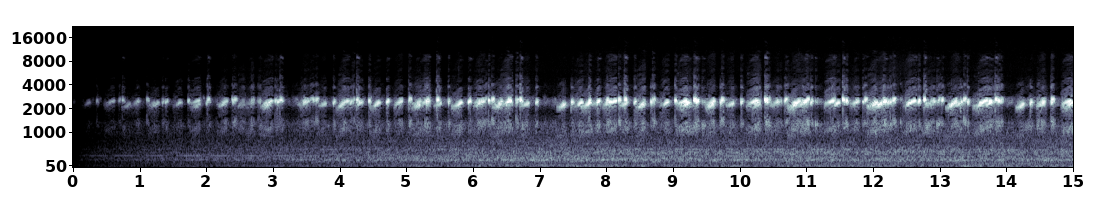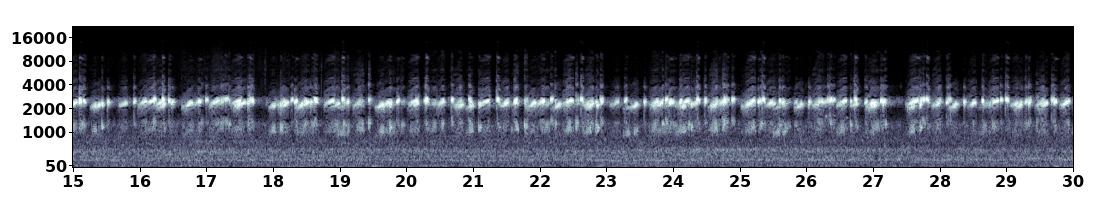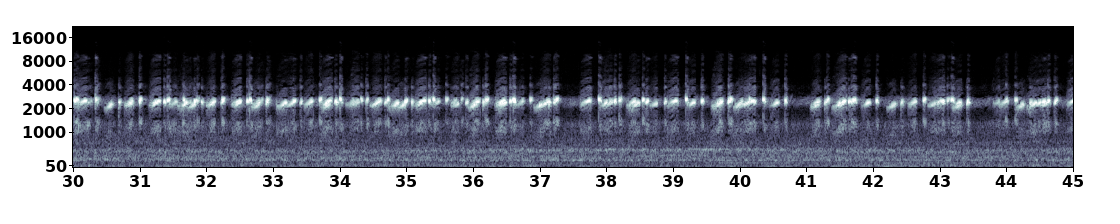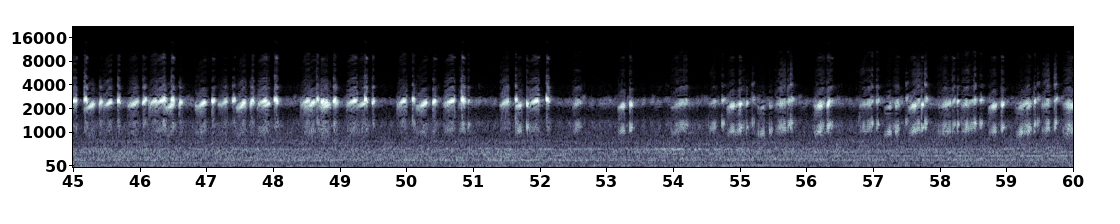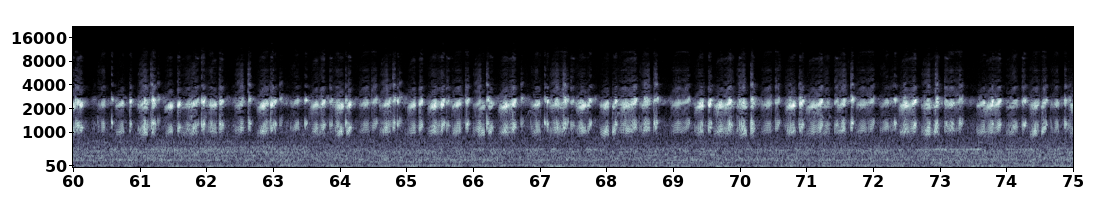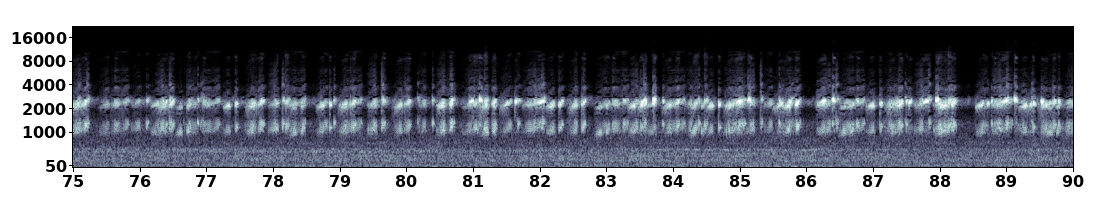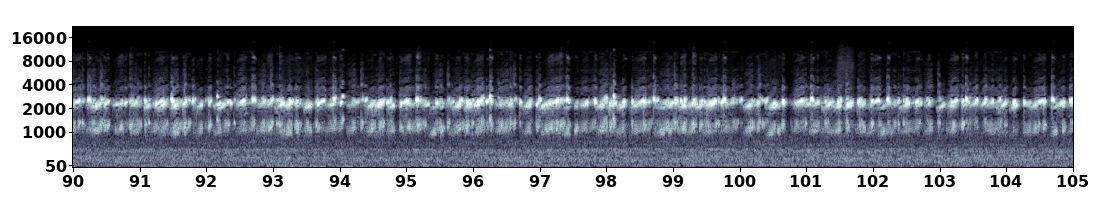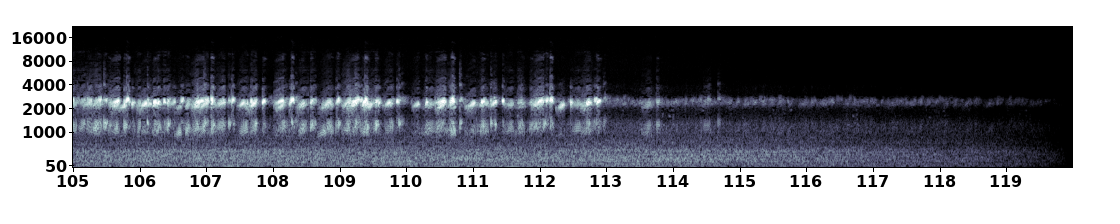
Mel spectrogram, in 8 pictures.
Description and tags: sherman frogs 06 04mar2010
Recorded March 4th, 2010, just after sunset.
frogs, california, sherman-island, ambient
